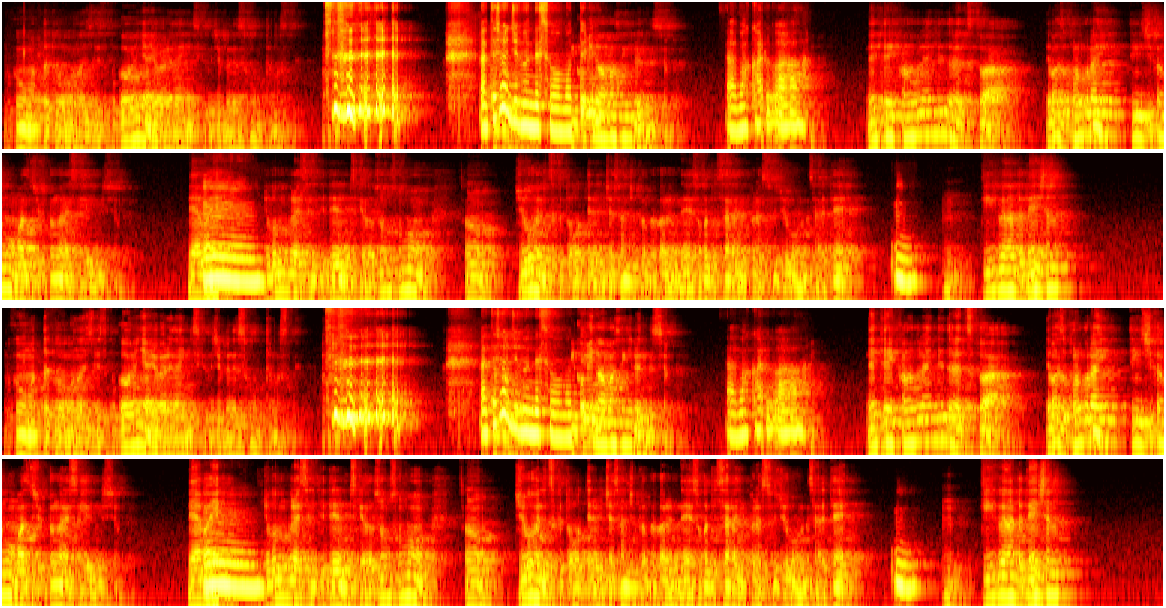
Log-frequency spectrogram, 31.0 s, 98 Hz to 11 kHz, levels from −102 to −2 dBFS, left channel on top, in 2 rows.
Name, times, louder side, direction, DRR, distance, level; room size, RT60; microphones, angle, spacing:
voice 1, 0.1-3.8 4.3-4.5 6.5-6.9 7.6-8.9 11.5-13.4 13.9-17.1 17.9-18.4 19.0-21.3 21.7-21.9 22.3-26.7 28.0-28.2 28.5-29.6, equal, 55° right, 7 dB, 6.4 m, -30 dB
voice 2, 4.3-5.3 5.9-8.0 9.6-10.7 14.5-14.7 18.1-19.0 27.4-27.7, left 2 dB, 65° left, 9 dB, 1.6 m, -20 dB
29.0 x 28.0 x 4.9 m, 0.77 s
head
